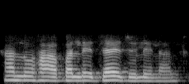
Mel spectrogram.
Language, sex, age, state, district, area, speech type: Sindhi, female, 45-60, Gujarat, Kutch, rural, conversation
